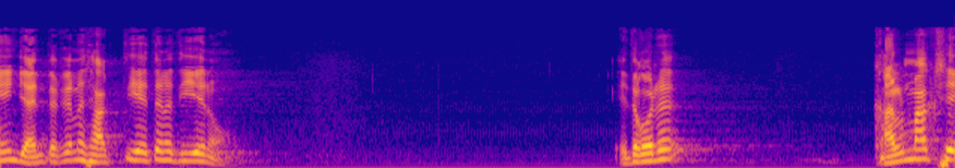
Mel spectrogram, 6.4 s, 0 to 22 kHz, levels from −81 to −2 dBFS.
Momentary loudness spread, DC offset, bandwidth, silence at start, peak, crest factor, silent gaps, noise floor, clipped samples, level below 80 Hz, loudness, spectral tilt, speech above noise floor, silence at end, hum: 16 LU; 0.2%; 11.5 kHz; 0 s; -2 dBFS; 18 dB; none; -59 dBFS; under 0.1%; -48 dBFS; -18 LUFS; -5 dB/octave; 41 dB; 0 s; none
